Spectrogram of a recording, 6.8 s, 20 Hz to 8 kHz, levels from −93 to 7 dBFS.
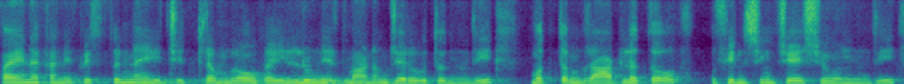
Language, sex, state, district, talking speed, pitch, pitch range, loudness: Telugu, female, Telangana, Mahabubabad, 115 wpm, 215 Hz, 205-225 Hz, -16 LUFS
